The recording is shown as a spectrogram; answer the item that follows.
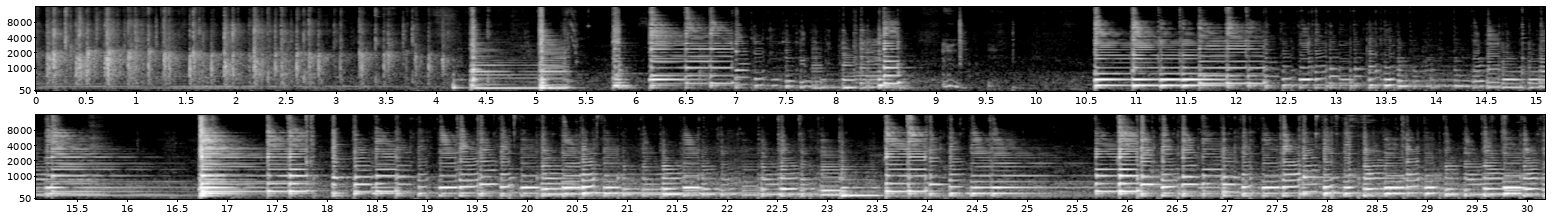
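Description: Solo music on a plucked string instrument, played live: runs of individually plucked, ringing notes. The playing pauses briefly around ten seconds in and resumes louder.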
